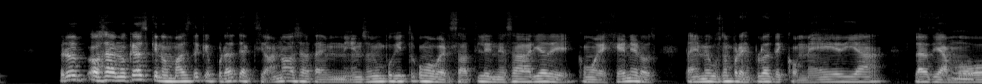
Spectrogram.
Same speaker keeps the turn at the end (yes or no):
yes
